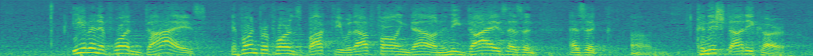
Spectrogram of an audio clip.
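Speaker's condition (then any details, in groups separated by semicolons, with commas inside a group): No condition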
